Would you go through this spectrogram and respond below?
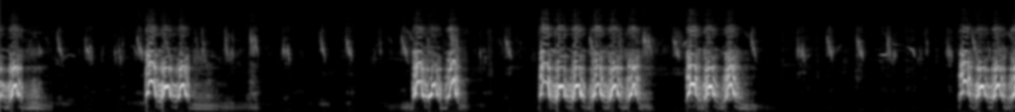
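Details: Dog reacting to a stranger barks in repeated bursts of rapid, rhythmic yaps, about four fast barks per second within each burst, with light clicking noises between bursts.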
